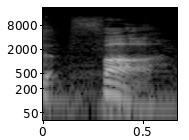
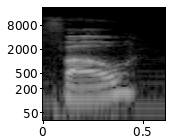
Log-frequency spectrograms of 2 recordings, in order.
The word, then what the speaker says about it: pho: It's pronounced as pho. So I stand corrected. It's not foe. I thought it was foe.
